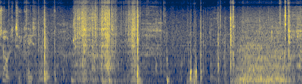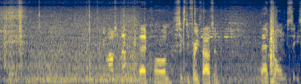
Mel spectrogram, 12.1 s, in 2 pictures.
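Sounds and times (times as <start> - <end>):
car engine starting and idling: 4.1 - 12.0.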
